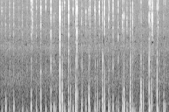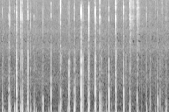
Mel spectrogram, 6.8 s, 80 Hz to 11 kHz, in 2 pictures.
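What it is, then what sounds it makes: Plastic ping pong balls. Fingertips and nails tap and scratch two small hollow white plastic table tennis balls, one held in each hand. There is a quiet, steady run of about 38 quick, dry taps, each with a soft hollow low knock and a bright clicky edge that dies away almost instantly.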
